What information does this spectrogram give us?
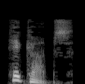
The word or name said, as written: hiccups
